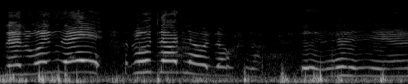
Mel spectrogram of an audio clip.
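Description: A toddler's high-pitched sing-song squealing and laughing: a quick run of wavering calls in the first second, a short burst about a second and a half in, and one long held note near the end.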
